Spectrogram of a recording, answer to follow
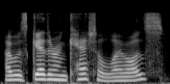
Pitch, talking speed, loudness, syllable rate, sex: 205 Hz, 210 wpm, -18 LUFS, 5.7 syllables/s, female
